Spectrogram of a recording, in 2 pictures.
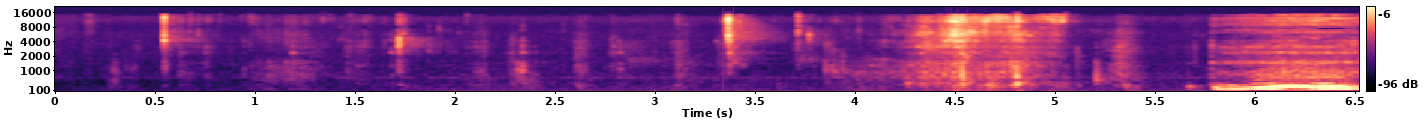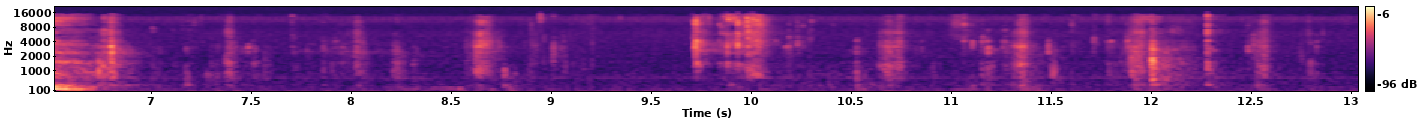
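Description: Close-up eating sounds of a mouthful of ranch-dressed salad: soft wet chewing and mouth clicks, a slurp about four seconds in, and a louder slurp with a hummed "mm" about six seconds in.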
